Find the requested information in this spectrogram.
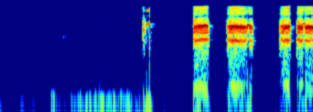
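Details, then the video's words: Female black francolin (kala teetar) calling in the jungle: faint low rustling, then a sharp note and four loud, harsh, grating bursts packed into about a second, each broad and rasping, the last two almost joined. "Kala Teetar making Beautiful voice in jungle"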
